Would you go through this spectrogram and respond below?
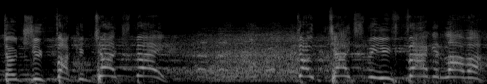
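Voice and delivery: high-pitched raging yell; angry shout. Acted. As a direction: scream to keep them away. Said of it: "He's like".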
